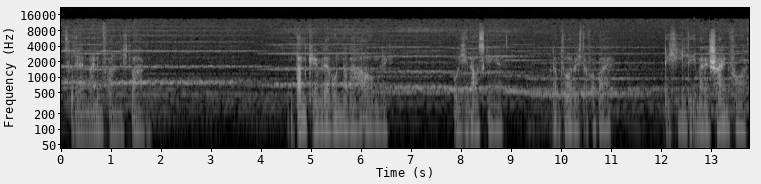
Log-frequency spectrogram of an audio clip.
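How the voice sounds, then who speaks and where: An actor playing a brooding, resolute man confined in an asylum in a German radio play, speaking in a deliberate, introspective way. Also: deep voice, flat delivery, over loud music. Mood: wistful, dreaming. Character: brooding, resolute male traveller confined in an asylum, torn by guilt. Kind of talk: 1950s-70s German radio play, monologue and dialogue.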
